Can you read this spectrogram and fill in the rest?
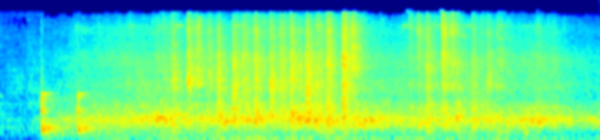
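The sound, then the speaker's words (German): A train rolls steadily along the rails toward Nuremberg with a continuous rumbling roar, repeated rhythmic clacks and rattles starting after a couple of sharp knocks. “fuhr mit diesem Schriftsteller im Zug nach Nürnberg.”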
